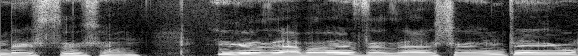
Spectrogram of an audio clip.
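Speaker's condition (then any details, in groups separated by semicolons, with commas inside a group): ALS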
